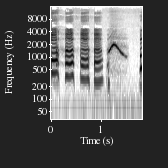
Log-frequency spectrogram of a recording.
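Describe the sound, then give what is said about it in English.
A person whistles a single short, clear note that rises and then falls, fairly loud, right after a quick run of voiced, laugh-like bursts, with voice returning at the end. “I like your whistle.”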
